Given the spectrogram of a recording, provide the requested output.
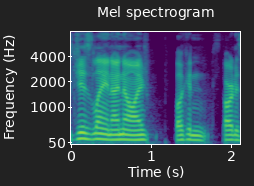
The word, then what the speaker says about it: Ghislaine: Yeah, it's Ghislaine.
